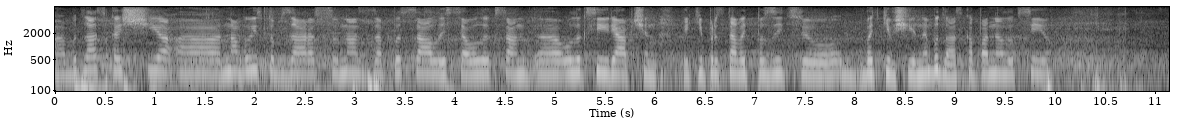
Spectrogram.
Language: Ukrainian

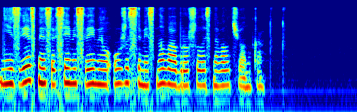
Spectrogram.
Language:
Russian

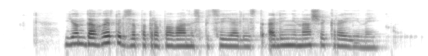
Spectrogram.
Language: Belarusian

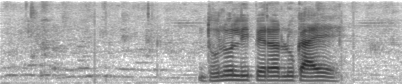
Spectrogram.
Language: Nepali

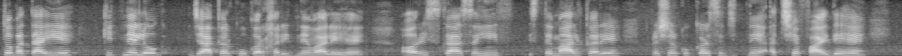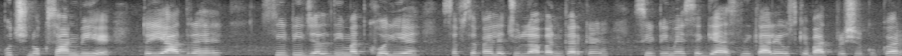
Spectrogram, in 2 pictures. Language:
Urdu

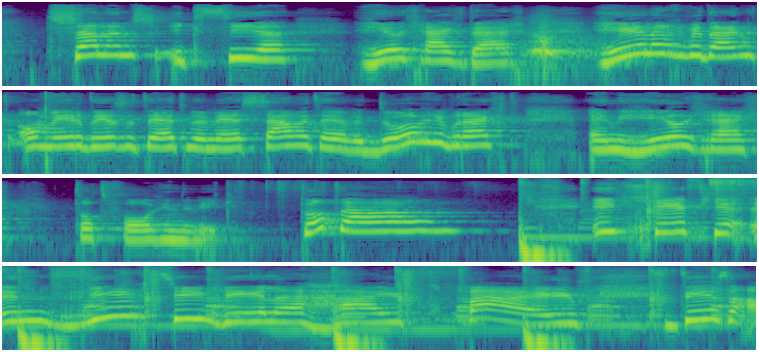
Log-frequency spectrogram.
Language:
Dutch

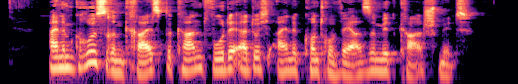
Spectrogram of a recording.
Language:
German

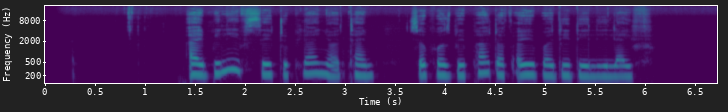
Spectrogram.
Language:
Nigerian Pidgin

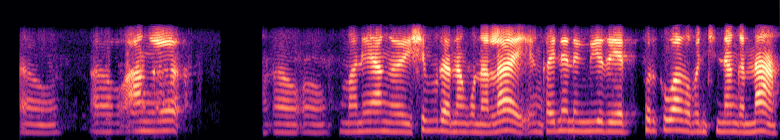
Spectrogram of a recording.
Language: Bodo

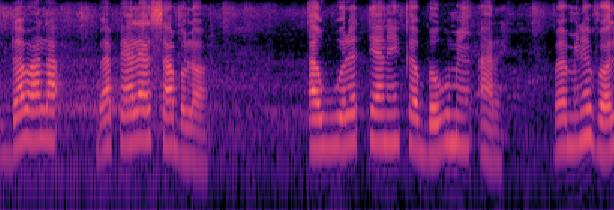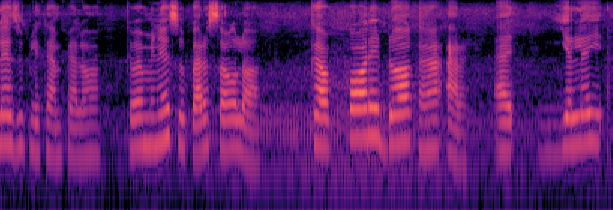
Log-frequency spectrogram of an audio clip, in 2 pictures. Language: Southern Dagaare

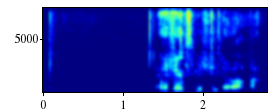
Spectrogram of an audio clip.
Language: Russian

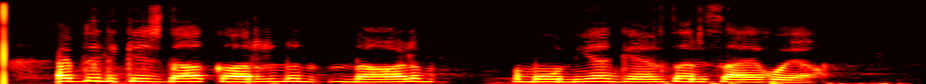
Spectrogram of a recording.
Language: Punjabi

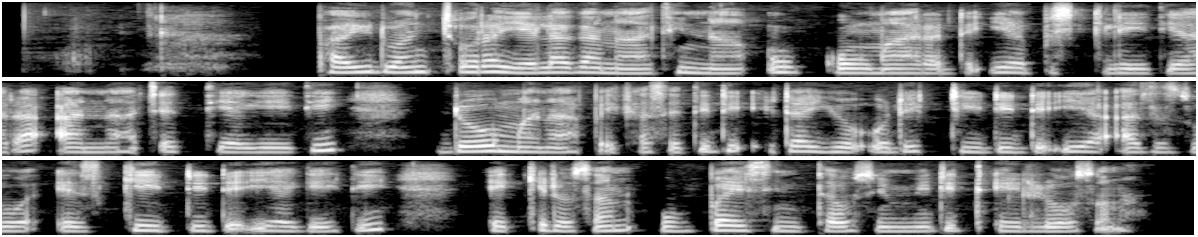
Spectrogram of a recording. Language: Wolaytta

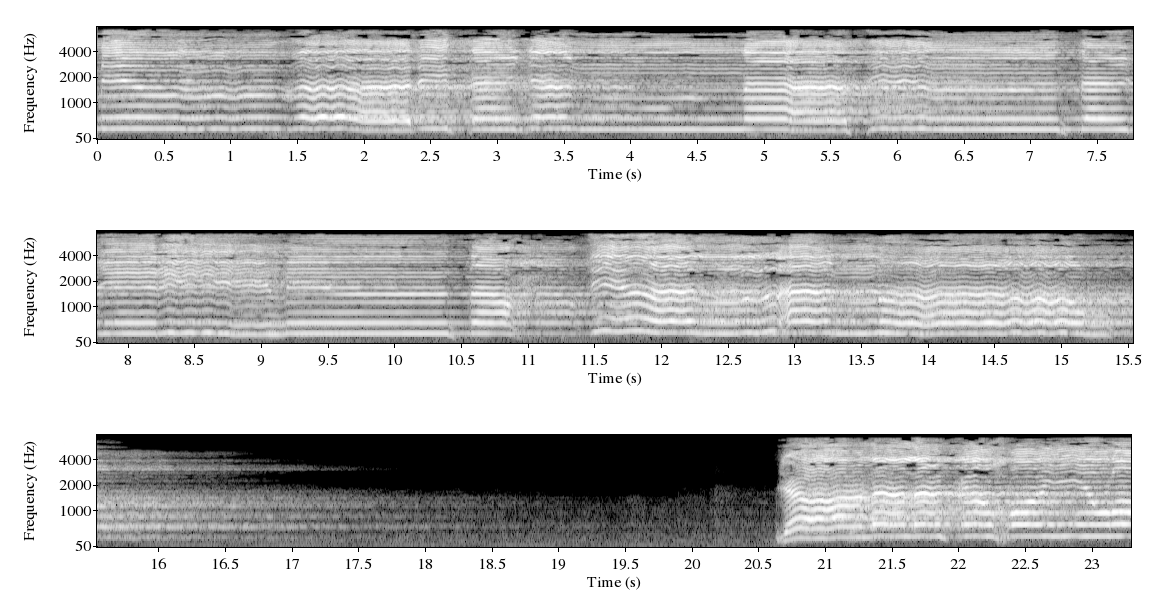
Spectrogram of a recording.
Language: Arabic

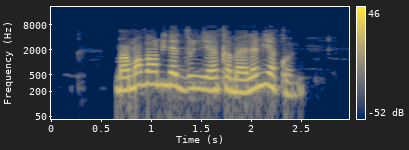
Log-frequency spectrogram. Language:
Arabic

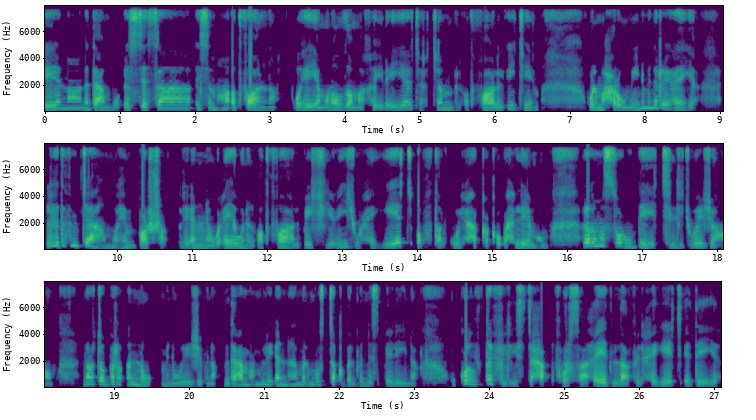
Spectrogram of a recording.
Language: Tunisian Arabic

